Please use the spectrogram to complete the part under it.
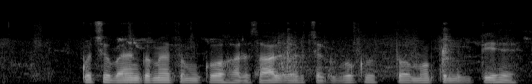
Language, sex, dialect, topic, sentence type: Hindi, male, Kanauji Braj Bhasha, banking, statement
